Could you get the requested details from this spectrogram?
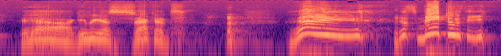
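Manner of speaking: very high, slow, squeaky cartoon voice. Playing the sponsor's mascot Toothy on the studio show, Mickey-like voice. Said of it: "why am I sounding a little like Mickey today?".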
